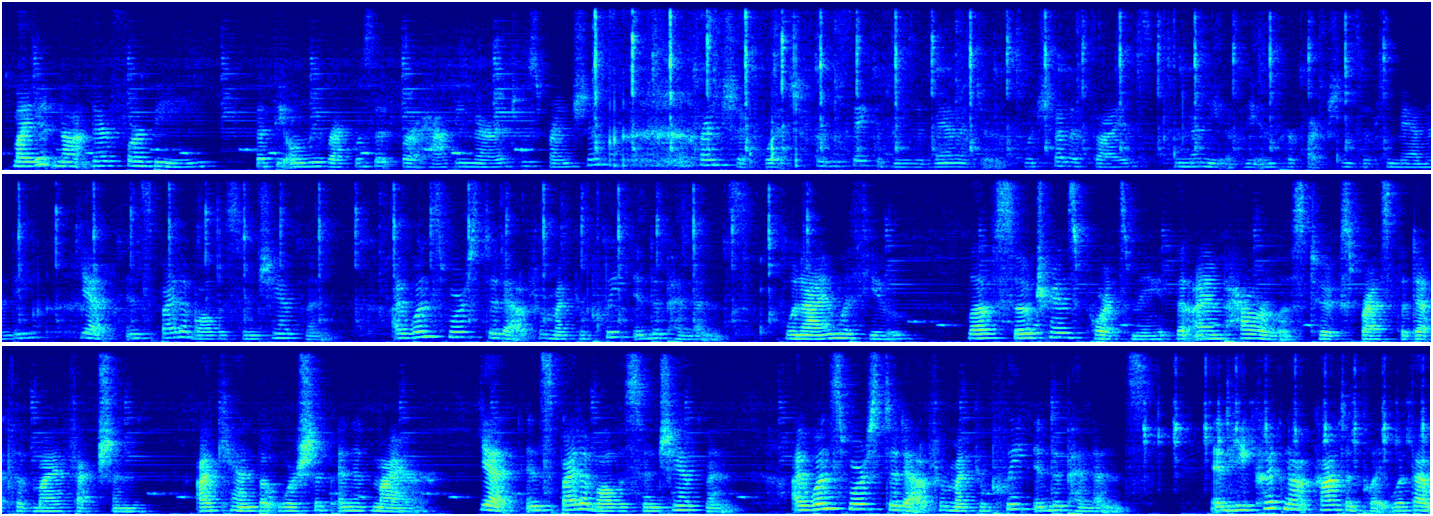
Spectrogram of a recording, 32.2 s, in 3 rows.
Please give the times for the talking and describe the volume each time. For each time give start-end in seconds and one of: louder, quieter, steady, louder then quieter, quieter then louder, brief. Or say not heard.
0.1-32.1 louder.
